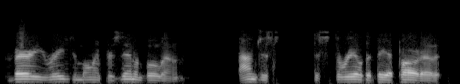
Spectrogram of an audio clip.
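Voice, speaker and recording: Speaking at a fairly quick pace in a Tennessee accent, a man keeps a medium pitch and fairly even intonation. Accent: Southern US (Tennessee). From Tennessee, near Nashville. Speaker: country recording artist. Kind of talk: radio interview. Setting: phone call.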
